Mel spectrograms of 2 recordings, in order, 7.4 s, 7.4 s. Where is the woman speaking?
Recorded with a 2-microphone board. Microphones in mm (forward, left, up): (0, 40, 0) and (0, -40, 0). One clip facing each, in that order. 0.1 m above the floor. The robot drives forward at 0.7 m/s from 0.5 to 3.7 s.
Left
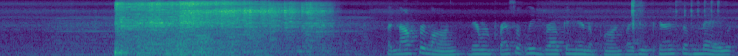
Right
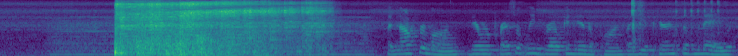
25° left (ahead or behind), 1.2 m.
